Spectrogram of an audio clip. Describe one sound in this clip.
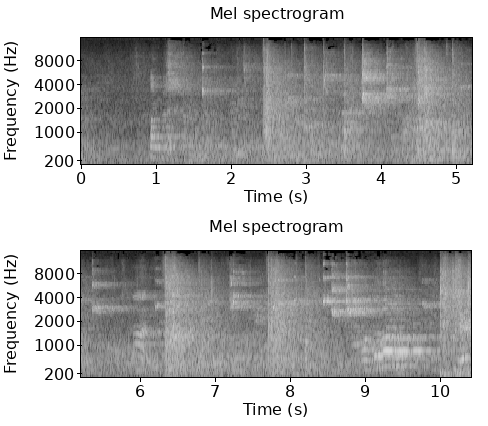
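Rackets strike a shuttlecock back and forth in a large echoing hall.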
